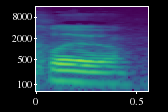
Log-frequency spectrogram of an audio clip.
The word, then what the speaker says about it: CLU: There's Clue. Clue. He's the villain for this one. Yeah, and it's spelled CLU without the E.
